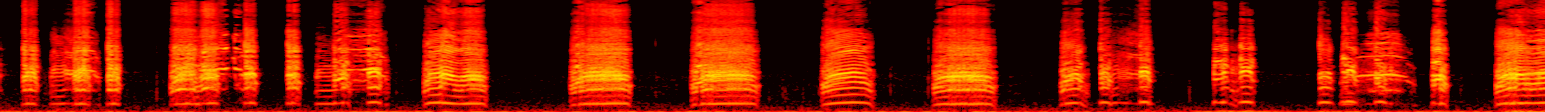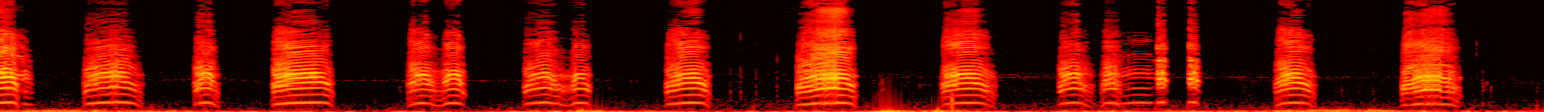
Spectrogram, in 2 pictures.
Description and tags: Goose, Korea, Sound
Goose, Korea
